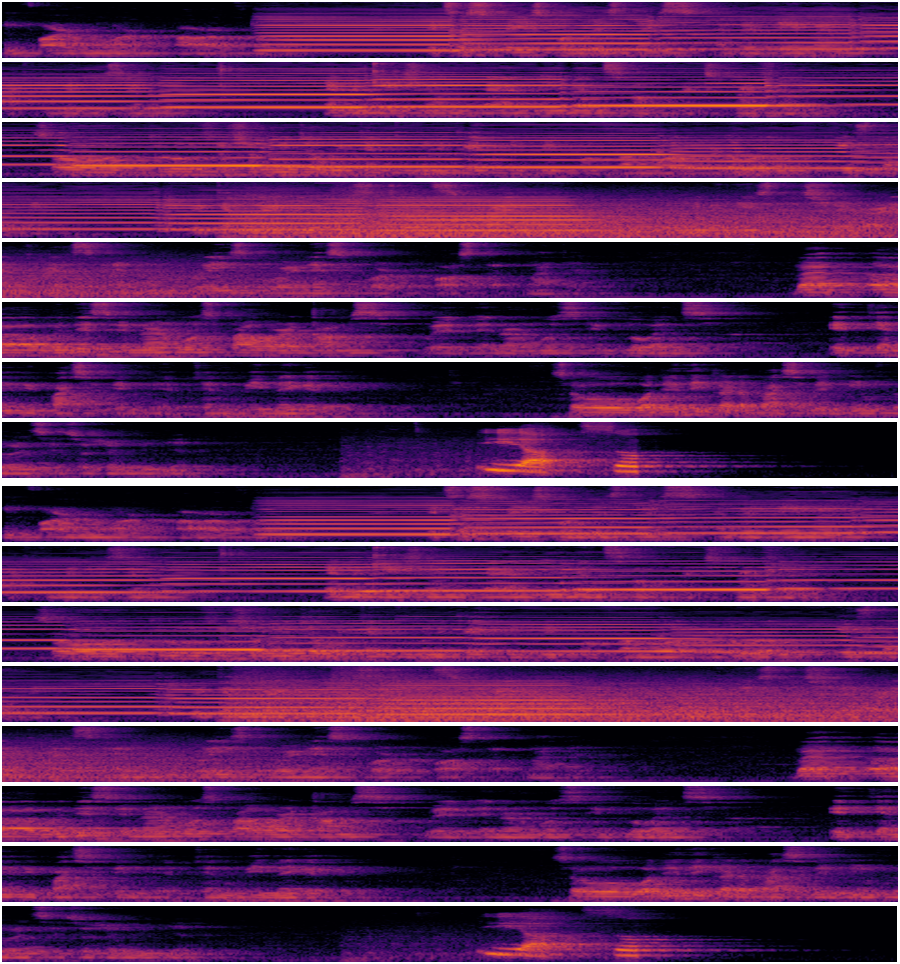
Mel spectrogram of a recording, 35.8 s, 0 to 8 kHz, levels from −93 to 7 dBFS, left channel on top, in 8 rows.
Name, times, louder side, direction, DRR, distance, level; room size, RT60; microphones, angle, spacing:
voice 1, 0.0-1.4 2.1-4.2 4.5-5.3 6.1-7.7 8.1-8.5 9.2-13.7 14.4-16.1 16.7-20.3 20.5-20.7 21.9-25.9 26.5-28.5 29.6-32.3, left 1 dB, 30° left, -1 dB, 3.8 m, -40 dB
Bowed string instrument, 1.3-17.1, left 4 dB, 50° left, 1.4 m, -30 dB
Thunder, 14.5-19.9, right 1 dB, 10° right, 1.2 m, -39 dB
voice 2, 33.7-34.5, left 6 dB, 65° left, 9 dB, 0.5 m, -27 dB
16.5 x 6.7 x 8.7 m, 1.1 s
head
